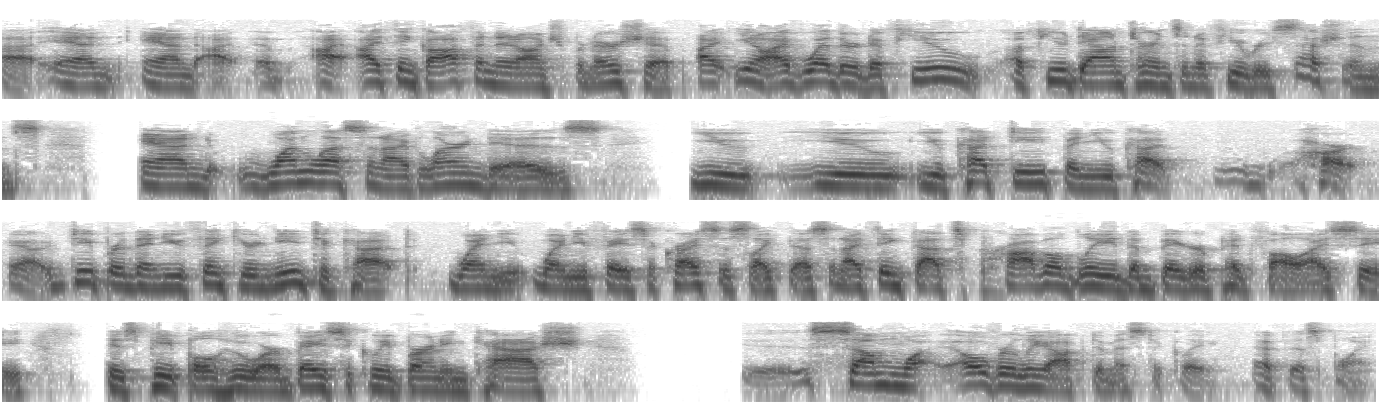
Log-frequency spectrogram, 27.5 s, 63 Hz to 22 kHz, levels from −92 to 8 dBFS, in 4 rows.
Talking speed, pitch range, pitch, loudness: 175 wpm, 140-175 Hz, 155 Hz, -23 LUFS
